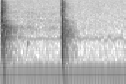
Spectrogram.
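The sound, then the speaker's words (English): Two loud, sharp claps spaced about half a second apart in a slow, deliberate Viking clap style, each a crisp burst that cuts off quickly, with near silence between and no talking. “That's the Viking clap.”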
